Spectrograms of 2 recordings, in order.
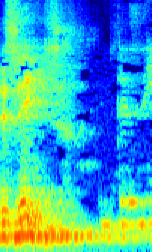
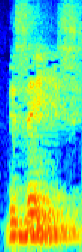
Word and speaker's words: disease: ما فيش حاجه اسمها disease، اسمها disease. Disease. يعني الاثنين اس بتنطقوا زي disease.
